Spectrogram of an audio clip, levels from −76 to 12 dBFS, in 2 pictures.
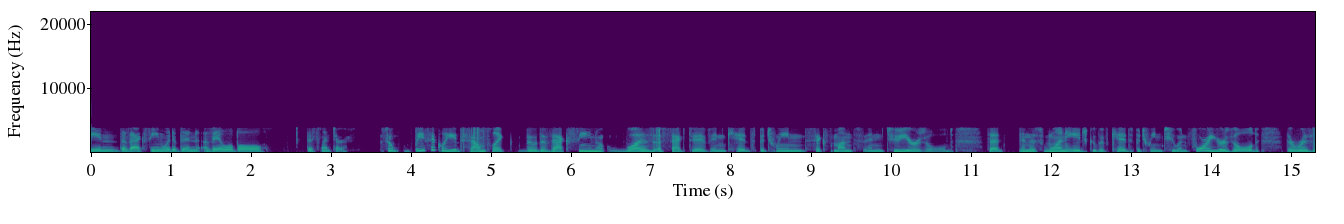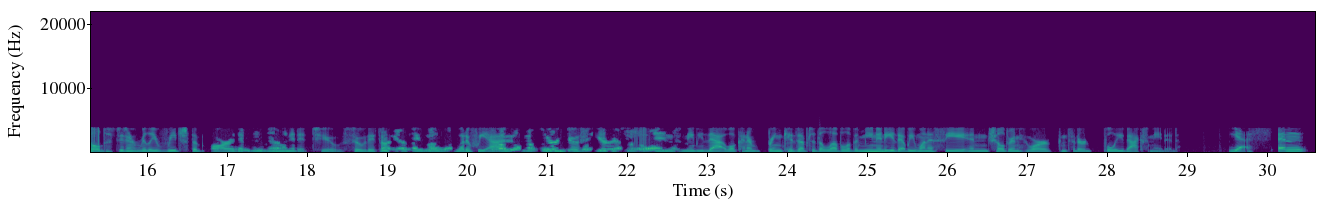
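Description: Bit errors on a digital phone line appear first at 4.65–4.90 s, then at 7.00–7.10 s and 15.28–15.39 s. Flipped bits corrupt single samples and produce sharp ticks, which show as isolated waveform spikes and thin vertical spectrogram lines.

From 16.77 to 17.83 s, speech is suppressed in double talk, dipping by up to about 15 dB. The likely cause is an echo canceller turning down both talkers. This shows as envelope dips and a thinning high end on the spectrogram. Within that stretch, at 17.15–17.63 s, the other side's voice leaks through about 5 dB below the speech, leaving a second harmonic pattern overlapping the first.

The leakage returns at 18.88–19.84 s at roughly equal level, overlapping suppression from 19.0 to 19.92 s with drops of up to about 15 dB. At 20.31–22.63 s, the leaked voice is again about as loud as the speech, while suppression from 20.48 to 22.78 s pulls the level down by up to about 10 dB. 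In the middle of this, at 22.09–22.23 s, a final cluster of bit-error ticks adds more spikes.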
